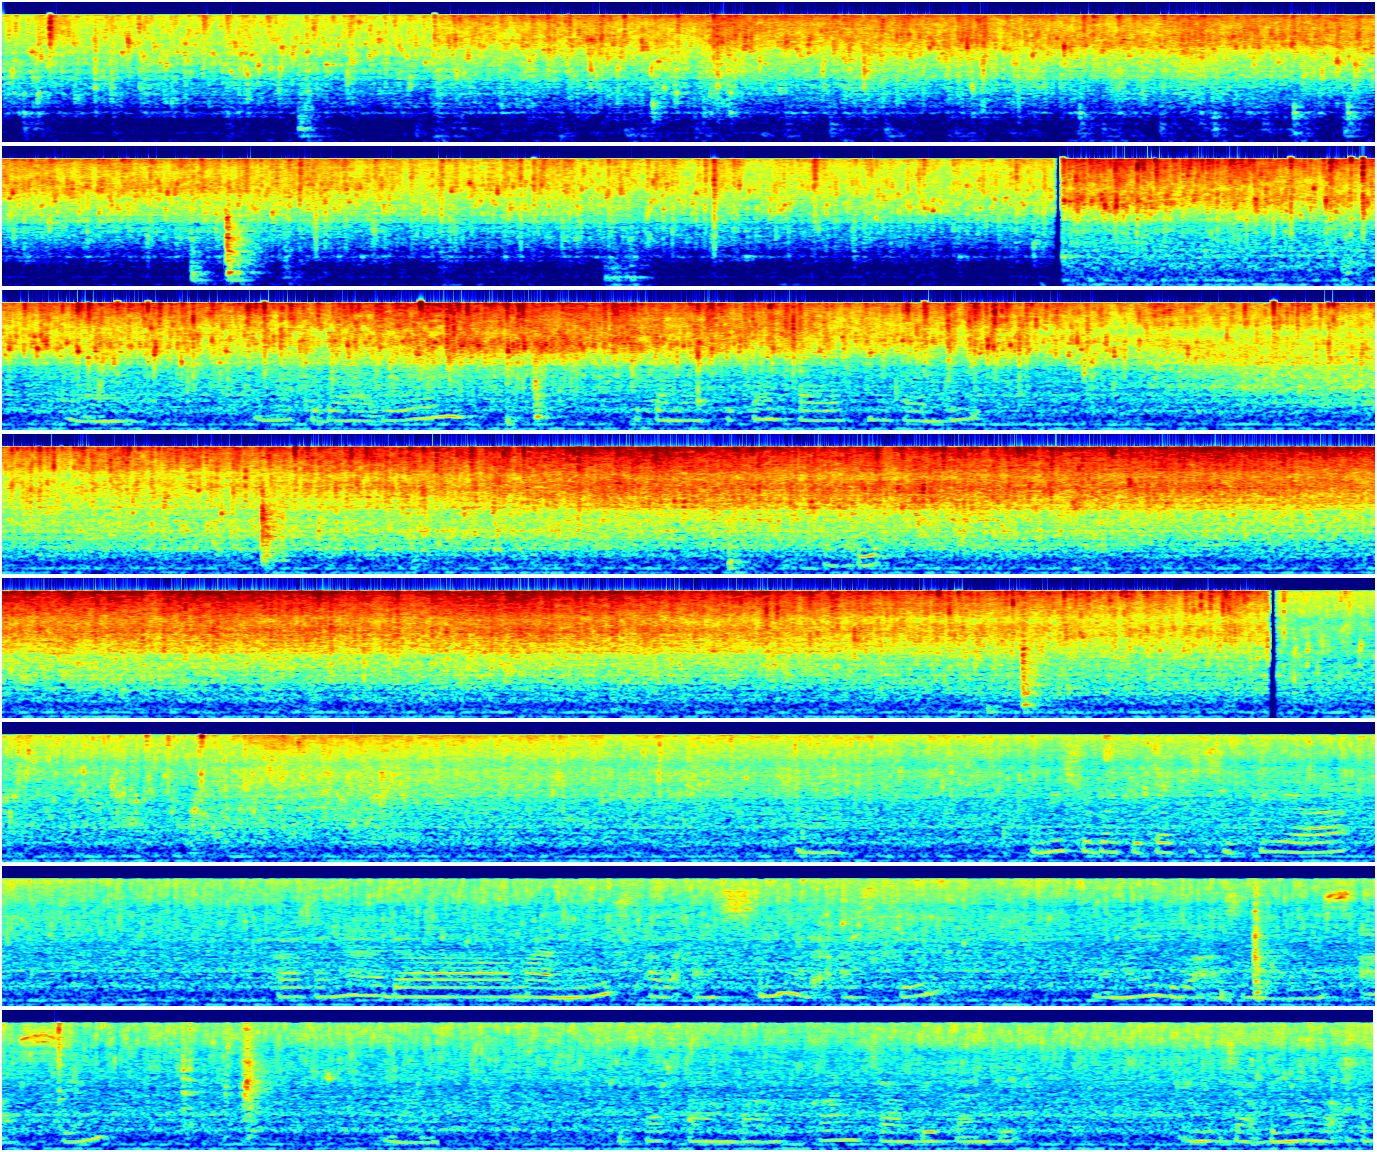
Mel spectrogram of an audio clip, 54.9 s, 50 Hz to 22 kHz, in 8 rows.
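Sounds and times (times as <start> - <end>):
sauce bubbling in a pan: 0.0 - 47.2
onion sizzling in oil: 0.0 - 54.9.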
